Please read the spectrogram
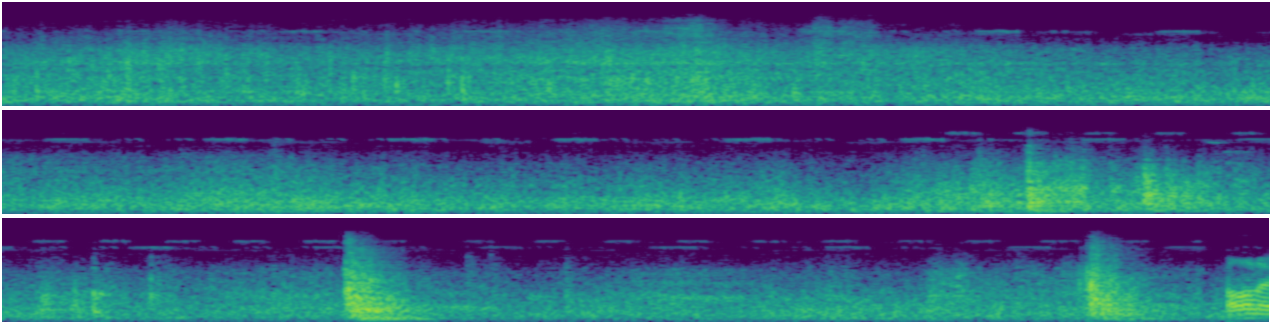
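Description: A car running steadily, with a cluster of sharp knocks a little past the middle and two more single knocks near the end, the loudest about eleven seconds in.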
